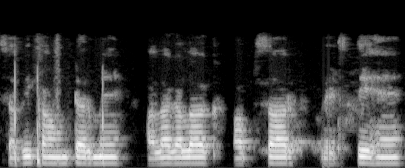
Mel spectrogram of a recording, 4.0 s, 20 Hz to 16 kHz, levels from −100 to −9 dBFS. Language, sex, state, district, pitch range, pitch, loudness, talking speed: Hindi, male, Bihar, Supaul, 130-135 Hz, 130 Hz, -19 LUFS, 105 wpm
